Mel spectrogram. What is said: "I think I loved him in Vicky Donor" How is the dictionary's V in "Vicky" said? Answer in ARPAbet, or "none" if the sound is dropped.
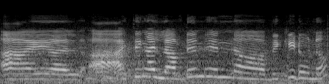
B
